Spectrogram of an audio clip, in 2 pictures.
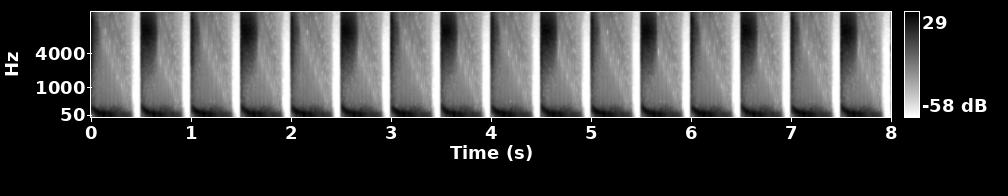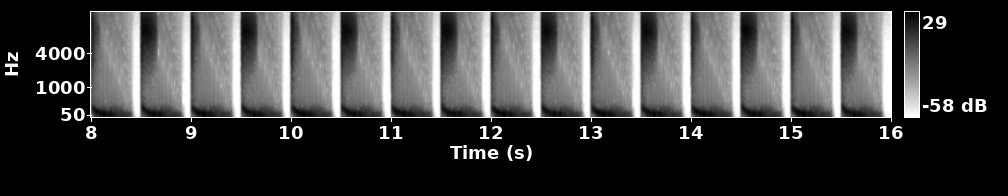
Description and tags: PapDrum 1 4/4 120bpm
This is part 1 of the same drum line from a recent song I made.
4, 120-bpm, hard, techno, quantized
